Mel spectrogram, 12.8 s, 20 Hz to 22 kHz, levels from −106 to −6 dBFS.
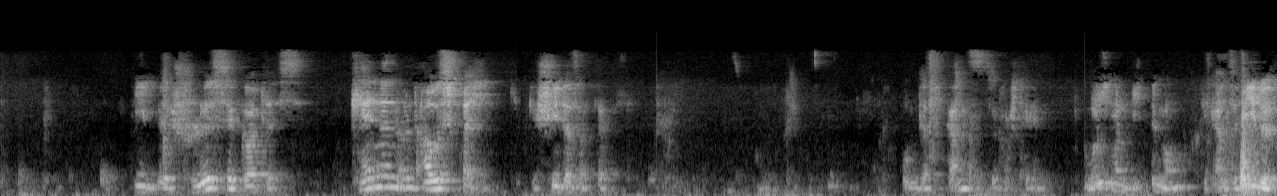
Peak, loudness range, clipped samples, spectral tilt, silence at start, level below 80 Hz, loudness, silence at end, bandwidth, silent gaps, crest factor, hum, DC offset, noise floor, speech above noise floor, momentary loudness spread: -14 dBFS; 13 LU; under 0.1%; -3 dB/octave; 0.2 s; -60 dBFS; -35 LUFS; 0 s; 8 kHz; none; 22 dB; none; under 0.1%; -65 dBFS; 30 dB; 23 LU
